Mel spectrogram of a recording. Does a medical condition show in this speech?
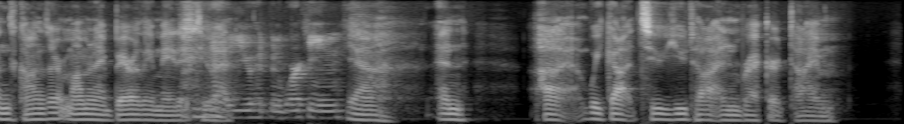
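Yes: ALS; affects hand function.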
